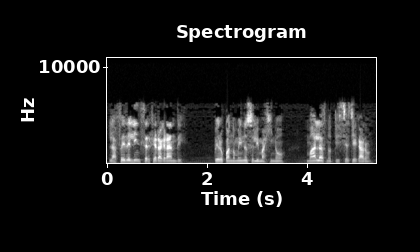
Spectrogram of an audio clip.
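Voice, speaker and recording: A man's voice: on the high side, steady tone, moderate pace, muffled recording. A man reading scripted dramatic narration as the storyteller of an audio drama.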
